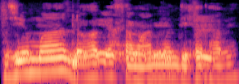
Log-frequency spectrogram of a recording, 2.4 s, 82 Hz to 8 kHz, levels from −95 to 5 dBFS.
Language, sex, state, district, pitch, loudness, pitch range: Chhattisgarhi, male, Chhattisgarh, Rajnandgaon, 150 Hz, -13 LUFS, 120-165 Hz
